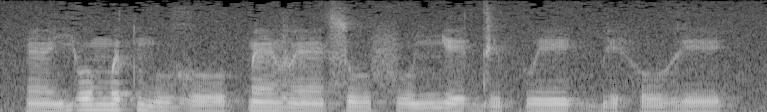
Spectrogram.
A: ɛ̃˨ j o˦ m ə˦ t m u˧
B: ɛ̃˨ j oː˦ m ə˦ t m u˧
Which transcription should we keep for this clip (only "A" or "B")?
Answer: A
